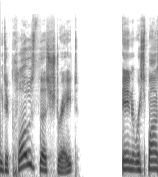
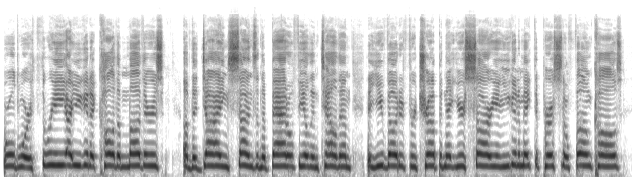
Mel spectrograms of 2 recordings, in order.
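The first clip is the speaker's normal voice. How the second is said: hysterical leftist; 5 semitones higher than usual. Pretend. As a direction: whine it like a panicking pundit, pitched up. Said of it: "the hysterics of the left go".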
